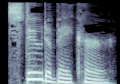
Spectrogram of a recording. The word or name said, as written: Studebaker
